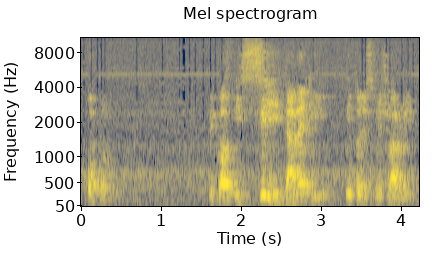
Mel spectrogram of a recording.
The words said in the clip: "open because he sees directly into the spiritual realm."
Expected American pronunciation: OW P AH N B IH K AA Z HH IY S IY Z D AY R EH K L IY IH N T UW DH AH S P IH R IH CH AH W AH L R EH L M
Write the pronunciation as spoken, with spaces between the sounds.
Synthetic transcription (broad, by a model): OW P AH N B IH K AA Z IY S IY D AY R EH K L IY IH N T UW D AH S P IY R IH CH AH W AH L R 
